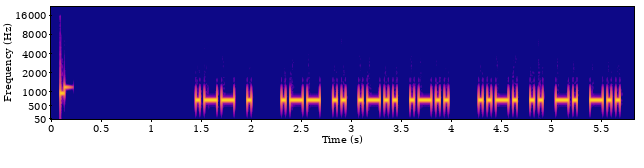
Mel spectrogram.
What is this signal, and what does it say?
Morse code, heard as a keyed tone, about 28 wpm, 700 Hz. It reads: WE WILL FIND
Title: Sentences from Top 1000 Words - Review Part 5 - 28wpm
